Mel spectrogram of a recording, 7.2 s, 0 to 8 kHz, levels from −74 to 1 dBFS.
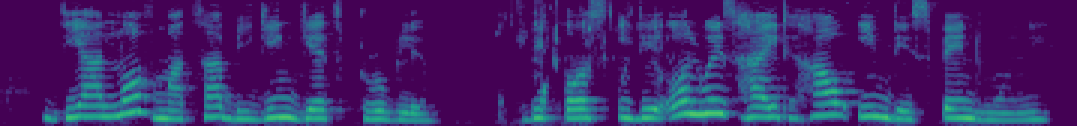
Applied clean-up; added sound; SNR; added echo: neural mask model Resemble Enhance denoiser.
